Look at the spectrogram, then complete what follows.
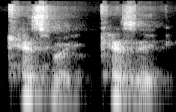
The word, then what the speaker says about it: Keswick: I am I'm born and bred Keswickian, which is the only time you actually pronounce the W in Keswick, is if you're from there.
